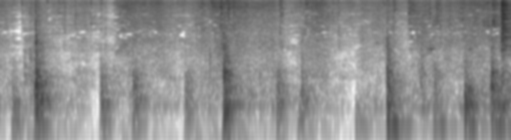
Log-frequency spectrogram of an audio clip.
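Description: A child's footsteps trudging slowly up carpeted stairs, a dull step roughly every second.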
